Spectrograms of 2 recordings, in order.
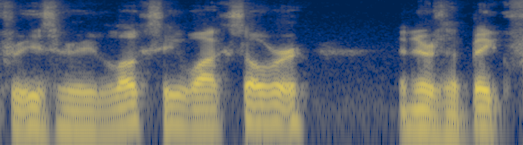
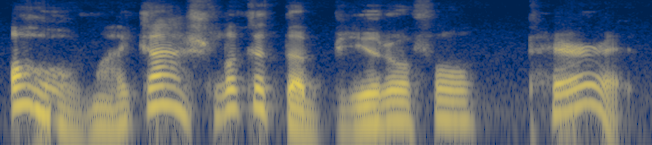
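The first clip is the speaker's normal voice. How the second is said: gushing admiration; 5 semitones higher than usual. Acted. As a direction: draw out the delighted gasp of praise. Preacher admiring parrot in joke.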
